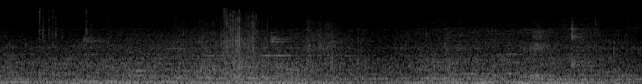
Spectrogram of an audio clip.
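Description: A small paper packet crinkles and rustles as a man handles it.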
